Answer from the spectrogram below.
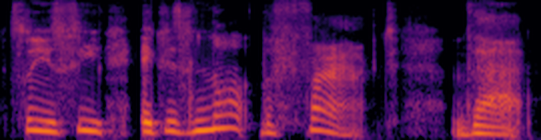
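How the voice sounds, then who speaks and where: A woman giving an inspirational spoken reflection, slow and emphatic, posing rhetorical questions and dropping into soft whispered asides. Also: mid-range voice, lively intonation, no echo, studio quality. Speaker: inspirational speaker.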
